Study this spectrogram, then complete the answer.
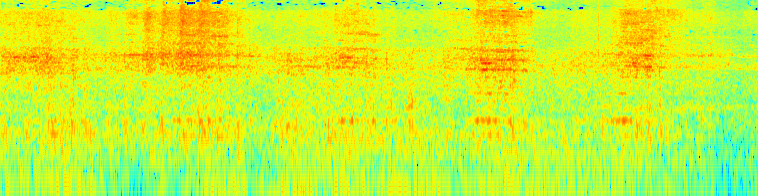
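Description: Steel wheels squeal faintly against the rails.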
